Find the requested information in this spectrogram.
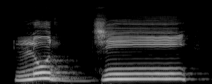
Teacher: سو پڑھتے ہیں، لام جیم پیش لوج، جیم اور فقر قلم سے قلقلہ کریں گے، لوج، اب جیم کو یا کے ساتھ ملائیں گے، جیم یا زیر جیم، لجی، اب جیم میں قلقلہ نہیں کریں گے ملاتے ہوئے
